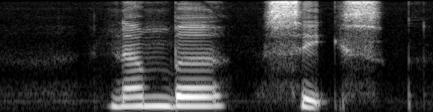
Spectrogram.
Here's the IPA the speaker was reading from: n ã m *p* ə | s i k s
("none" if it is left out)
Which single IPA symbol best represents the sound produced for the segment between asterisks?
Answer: b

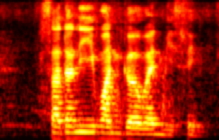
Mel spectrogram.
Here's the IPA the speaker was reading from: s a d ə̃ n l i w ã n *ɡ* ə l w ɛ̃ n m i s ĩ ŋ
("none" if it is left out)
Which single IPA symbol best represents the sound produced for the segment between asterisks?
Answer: ɡ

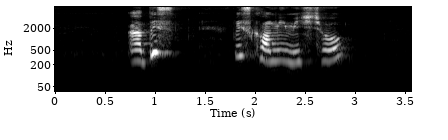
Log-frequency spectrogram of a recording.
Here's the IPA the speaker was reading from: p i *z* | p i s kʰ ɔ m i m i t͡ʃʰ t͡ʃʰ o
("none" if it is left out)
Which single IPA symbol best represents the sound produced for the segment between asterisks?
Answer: s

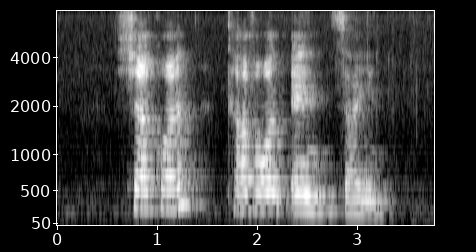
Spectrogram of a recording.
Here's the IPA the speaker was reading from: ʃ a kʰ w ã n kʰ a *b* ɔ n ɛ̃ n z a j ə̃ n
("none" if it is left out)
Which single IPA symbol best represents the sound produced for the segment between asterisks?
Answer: v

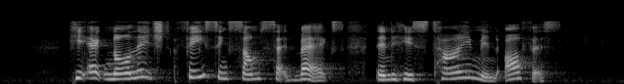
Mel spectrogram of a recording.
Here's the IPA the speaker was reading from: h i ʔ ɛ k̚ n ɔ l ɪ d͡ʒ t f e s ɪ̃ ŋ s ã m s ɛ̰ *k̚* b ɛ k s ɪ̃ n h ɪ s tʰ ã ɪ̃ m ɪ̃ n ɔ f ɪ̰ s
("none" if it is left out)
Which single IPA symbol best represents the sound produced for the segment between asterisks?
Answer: t̚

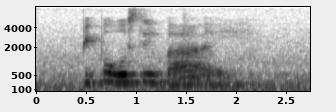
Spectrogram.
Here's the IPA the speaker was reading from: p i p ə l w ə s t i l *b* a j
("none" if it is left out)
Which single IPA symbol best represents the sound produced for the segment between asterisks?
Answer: b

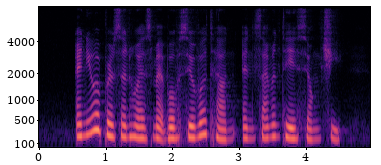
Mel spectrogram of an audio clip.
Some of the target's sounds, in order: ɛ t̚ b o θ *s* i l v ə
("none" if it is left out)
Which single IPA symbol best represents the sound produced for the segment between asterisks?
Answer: s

